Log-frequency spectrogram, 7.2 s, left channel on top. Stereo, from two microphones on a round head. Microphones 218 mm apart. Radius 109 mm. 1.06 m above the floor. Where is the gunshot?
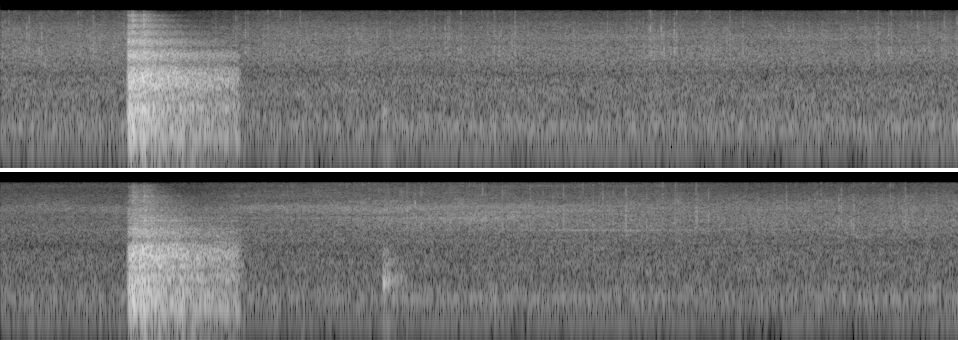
50° left (ahead or behind), 0.7 m.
